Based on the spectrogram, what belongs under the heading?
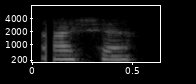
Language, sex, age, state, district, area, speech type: Kashmiri, female, 30-45, Jammu and Kashmir, Pulwama, urban, conversation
